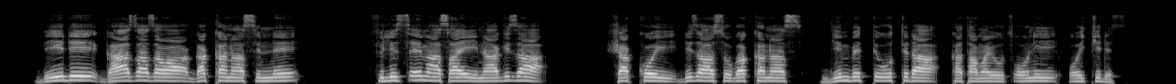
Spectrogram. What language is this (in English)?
Gamo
